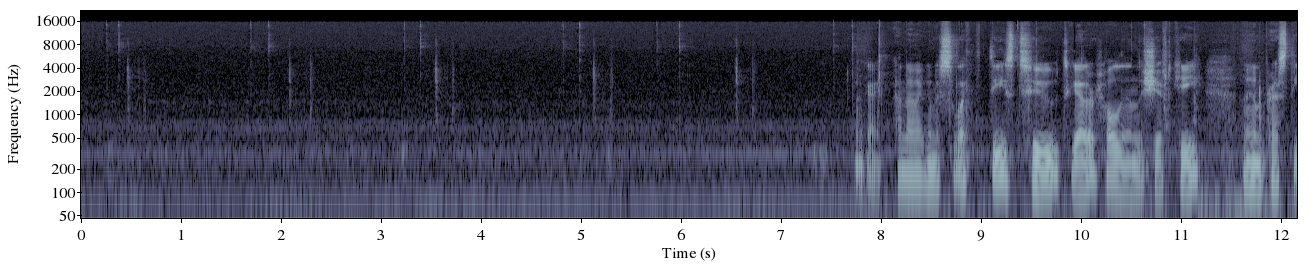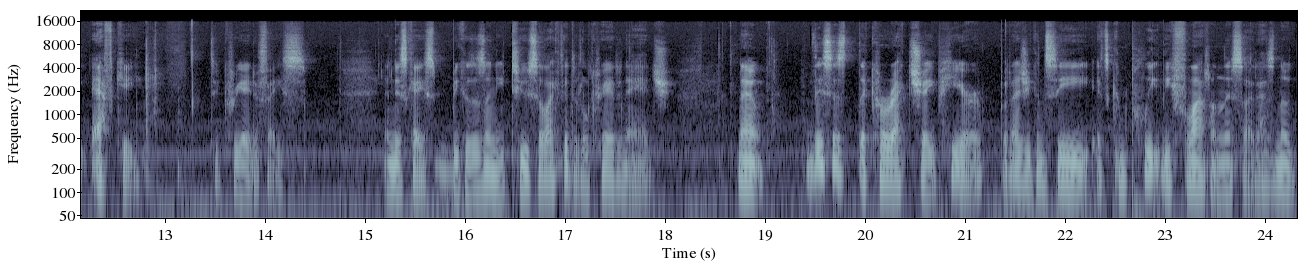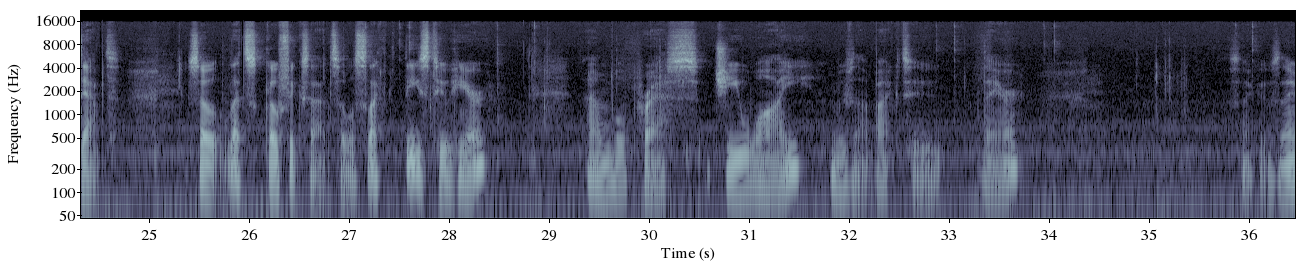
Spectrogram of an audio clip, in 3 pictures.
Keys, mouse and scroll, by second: 8.8 shift+middle click, 10.6 shift+click, 12.8 f, 18.6 shift+middle click, 26.2 scroll up 1, 27.2 click, 27.6 shift+click, 28.5 shift+middle click, 30.0 g, 34.0 click, 35.1 g.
